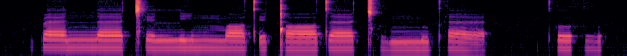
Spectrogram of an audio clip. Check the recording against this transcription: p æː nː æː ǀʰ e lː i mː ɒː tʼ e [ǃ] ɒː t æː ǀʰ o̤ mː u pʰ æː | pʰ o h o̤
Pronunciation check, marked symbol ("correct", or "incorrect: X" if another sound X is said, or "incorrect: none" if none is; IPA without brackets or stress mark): correct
